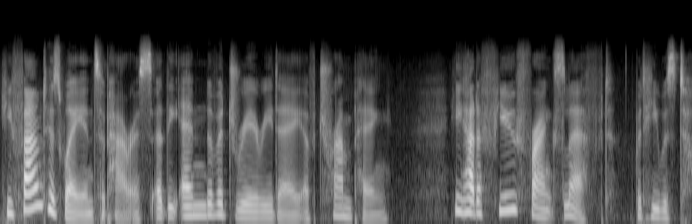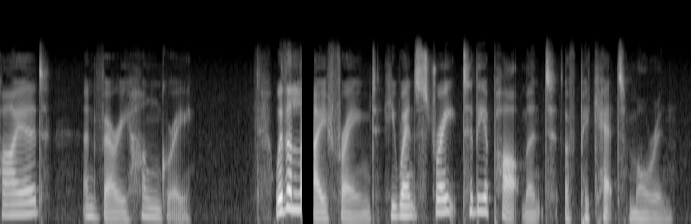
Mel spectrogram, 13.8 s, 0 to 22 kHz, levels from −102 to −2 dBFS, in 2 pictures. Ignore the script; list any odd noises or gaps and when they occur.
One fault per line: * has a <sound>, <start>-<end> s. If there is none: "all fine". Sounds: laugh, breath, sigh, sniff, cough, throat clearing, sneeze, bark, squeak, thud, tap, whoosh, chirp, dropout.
* has a dropout, 9.9-10.1 s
